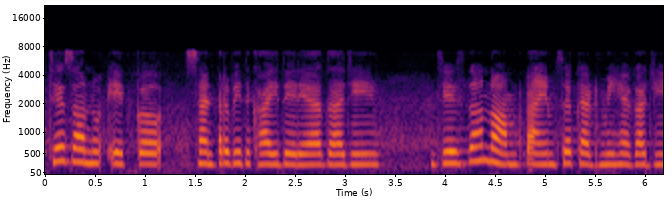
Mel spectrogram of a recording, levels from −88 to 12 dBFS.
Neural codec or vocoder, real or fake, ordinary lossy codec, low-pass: codec, 16 kHz, 2 kbps, X-Codec, HuBERT features, trained on LibriSpeech; fake; none; 7.2 kHz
